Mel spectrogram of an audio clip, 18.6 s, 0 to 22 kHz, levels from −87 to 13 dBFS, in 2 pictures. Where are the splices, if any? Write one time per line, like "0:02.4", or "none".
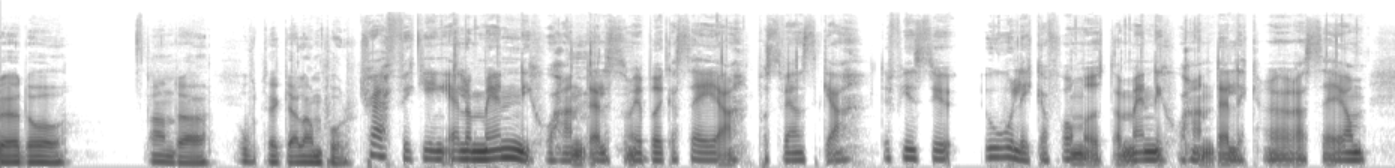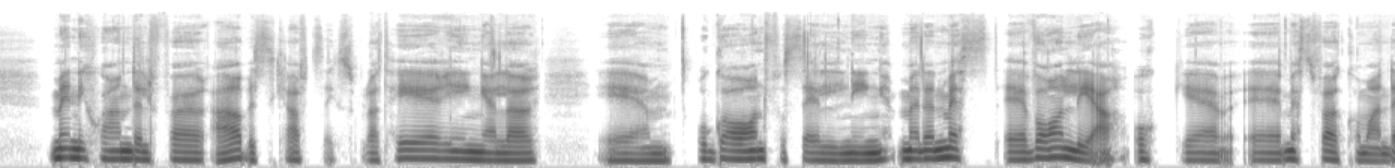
0:02.4

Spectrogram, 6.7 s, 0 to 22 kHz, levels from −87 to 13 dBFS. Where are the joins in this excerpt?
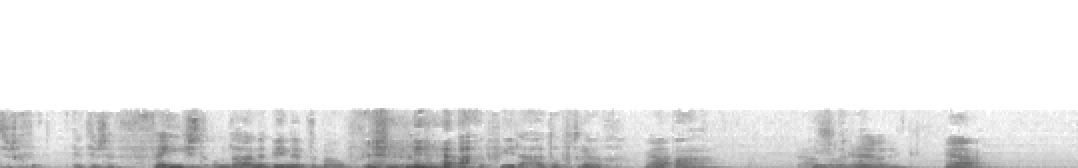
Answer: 0:03.0

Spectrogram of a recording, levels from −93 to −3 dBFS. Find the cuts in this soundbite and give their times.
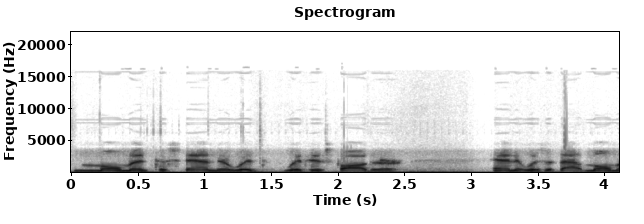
none

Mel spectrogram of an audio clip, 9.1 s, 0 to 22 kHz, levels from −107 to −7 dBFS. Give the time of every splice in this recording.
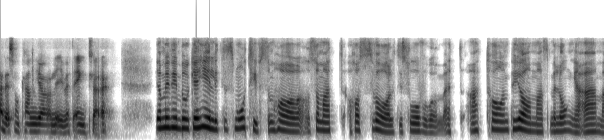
none

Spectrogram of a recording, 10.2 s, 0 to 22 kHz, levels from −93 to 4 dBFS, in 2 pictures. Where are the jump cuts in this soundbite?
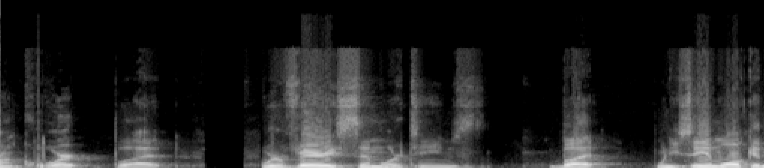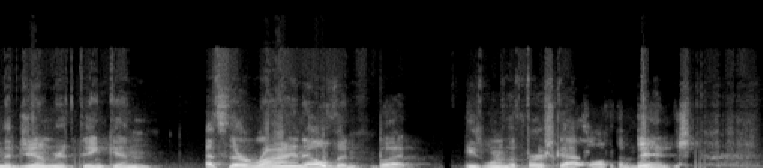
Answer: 0:03.5

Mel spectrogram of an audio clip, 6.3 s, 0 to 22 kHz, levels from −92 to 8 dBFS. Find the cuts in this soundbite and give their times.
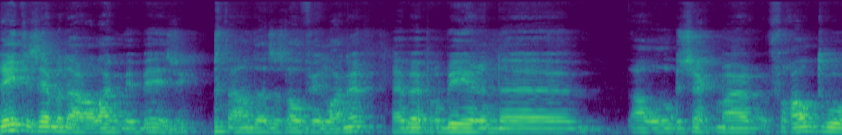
0:01.6
0:02.9
0:05.1

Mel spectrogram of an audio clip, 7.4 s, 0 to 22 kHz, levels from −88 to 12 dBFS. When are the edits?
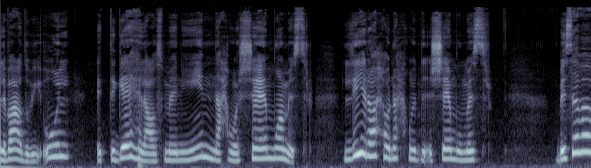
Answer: none

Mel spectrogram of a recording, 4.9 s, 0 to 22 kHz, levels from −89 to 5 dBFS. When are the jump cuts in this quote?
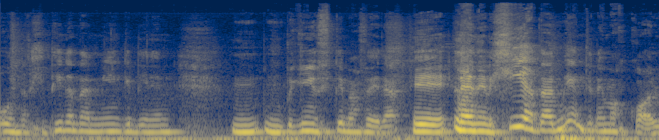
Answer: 0:03.1

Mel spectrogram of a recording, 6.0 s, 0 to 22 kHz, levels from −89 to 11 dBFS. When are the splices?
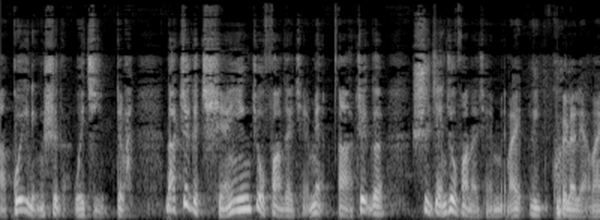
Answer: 0:01.1
0:05.1

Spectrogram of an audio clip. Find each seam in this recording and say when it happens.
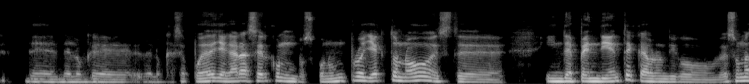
none

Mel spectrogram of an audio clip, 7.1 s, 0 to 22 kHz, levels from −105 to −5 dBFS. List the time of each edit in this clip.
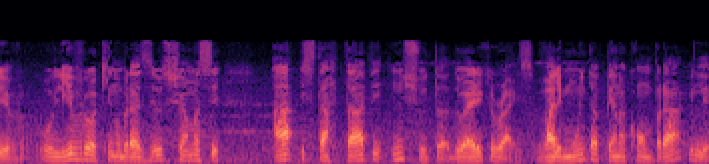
none

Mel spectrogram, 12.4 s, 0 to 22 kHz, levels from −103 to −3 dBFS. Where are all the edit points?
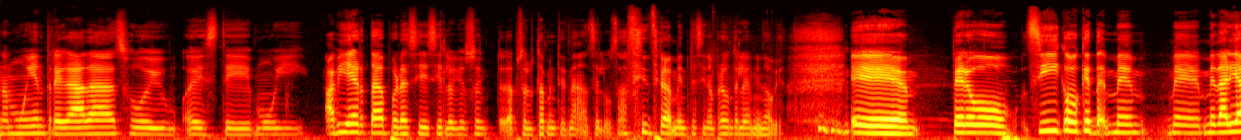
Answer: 0:11.0

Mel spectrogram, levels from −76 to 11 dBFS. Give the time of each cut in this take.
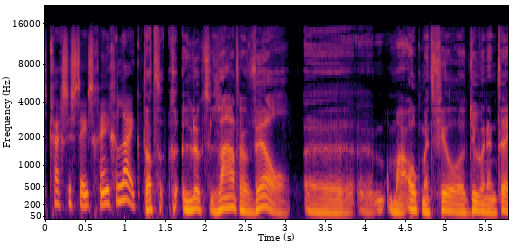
0:01.2

